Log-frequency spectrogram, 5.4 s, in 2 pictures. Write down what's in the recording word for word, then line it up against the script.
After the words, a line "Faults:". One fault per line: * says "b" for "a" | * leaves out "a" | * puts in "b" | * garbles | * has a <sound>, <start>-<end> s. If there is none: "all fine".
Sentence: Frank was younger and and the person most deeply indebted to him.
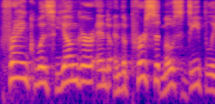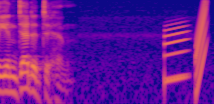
Frank was younger and and the person most deeply indebted to him.
Faults:
* has a chirp, 4.7-5.3 s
